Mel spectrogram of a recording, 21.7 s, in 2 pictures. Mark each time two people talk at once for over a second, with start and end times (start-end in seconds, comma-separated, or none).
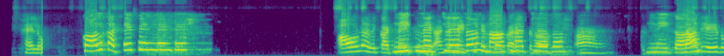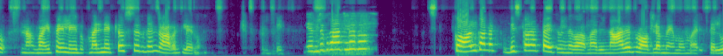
6.0-8.1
